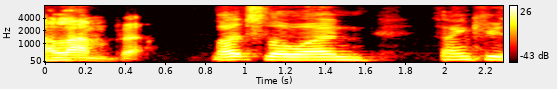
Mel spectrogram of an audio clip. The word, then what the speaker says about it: Alhambra: Memories of the Alhambra, which I can never pronounce. Alhambra.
